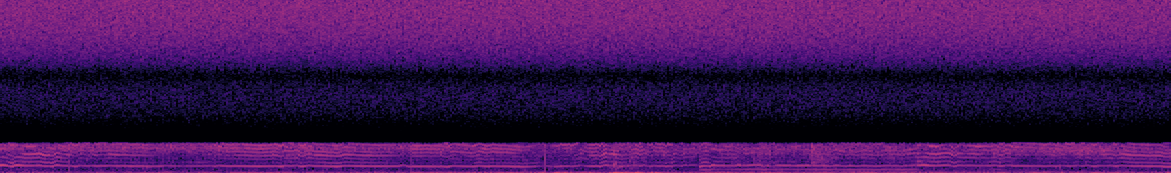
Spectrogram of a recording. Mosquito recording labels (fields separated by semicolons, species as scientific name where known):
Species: Anopheles dirus; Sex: female; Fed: blood-fed; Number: one; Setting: cup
